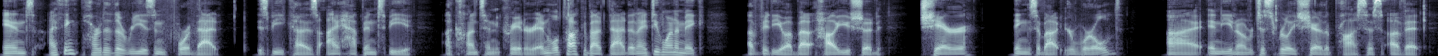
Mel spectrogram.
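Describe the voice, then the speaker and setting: A young man with a remarkably deep, low voice talks to his viewers about his daily habits. He rambles easily, drifting through fillers and small laughs as he goes. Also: moderate pace, dry recording, clean studio sound. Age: young adult. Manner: relaxed, rambling, many fillers and soft laughs. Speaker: Minecraft content creator. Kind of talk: casual talk to viewers.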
